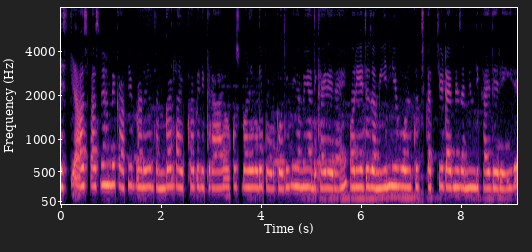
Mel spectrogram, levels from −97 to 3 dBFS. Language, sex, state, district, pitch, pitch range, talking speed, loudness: Hindi, female, Uttarakhand, Tehri Garhwal, 265 Hz, 255-275 Hz, 255 wpm, -27 LUFS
